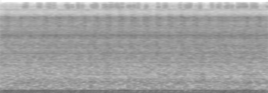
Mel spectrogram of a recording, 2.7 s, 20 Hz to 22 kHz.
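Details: 1979 Porsche 924 after timing belt tension adjustment, idling: steady, even low pulse with no knocks or belt noise; runs clean.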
